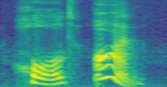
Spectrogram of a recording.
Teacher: hold ends with the consonant sound D and on starts with the vowel sound O. So the sound is blended. Hold on. Please don't say it like hold on. · Term: consonant and vowel blends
